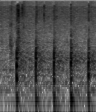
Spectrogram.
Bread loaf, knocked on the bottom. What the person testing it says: if it sounds hollow, you know it's cooked all the way through and it's ready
